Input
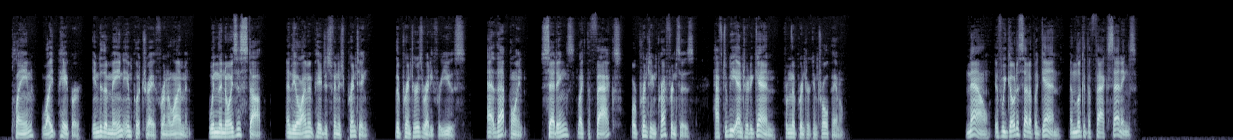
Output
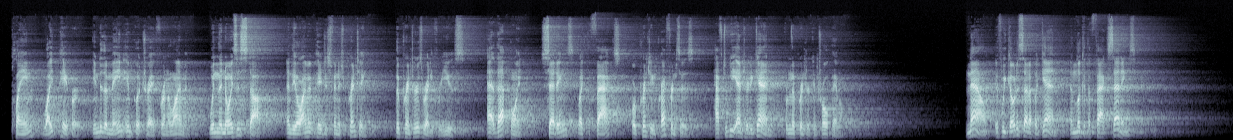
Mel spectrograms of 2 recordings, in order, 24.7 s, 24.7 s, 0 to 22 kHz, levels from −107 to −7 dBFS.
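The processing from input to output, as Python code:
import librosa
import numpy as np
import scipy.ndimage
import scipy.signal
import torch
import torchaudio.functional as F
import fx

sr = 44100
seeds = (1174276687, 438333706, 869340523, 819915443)

y = scipy.signal.sosfilt(scipy.signal.butter(2, 530.0, 'highpass', fs=sr, output='sos'), x)
y = fx.high_shelf(y, sr, hz=7900.0, db=6.0)
y = fx.rev_plate(y, sr, seeds[0], rt60_s=2.3, hf_ratio=0.85, predelay_ms=0, drr_db=9.5)
y = y * 10.0 ** (7.0 / 20.0)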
